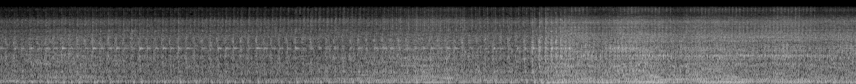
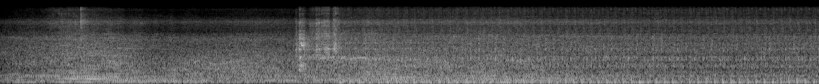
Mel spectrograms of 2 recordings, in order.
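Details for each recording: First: Yamaha Mio M3 scooter idling with a loose, uneven knocking rattle from the left CVT case, about three knocks a second; the noise disappears when throttle is applied; the scooter is under-serviced. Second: Yamaha Mio M3 scooter starting and idling smoothly with no knocking after replacing the rollers and fixing loose plastic in the left CVT case that caused the clatter; rear wheel no longer turns at idle.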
